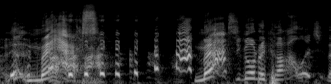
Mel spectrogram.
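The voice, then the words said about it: Goofy cartoon character voice. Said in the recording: “that's my goofy impression”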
